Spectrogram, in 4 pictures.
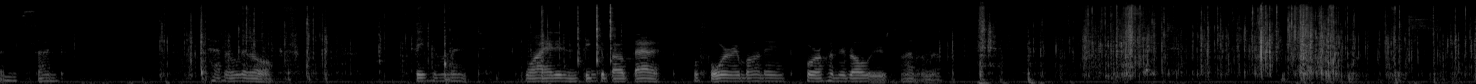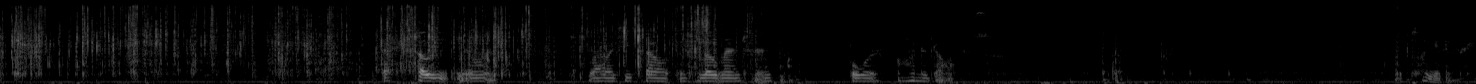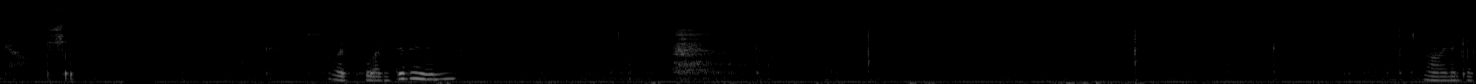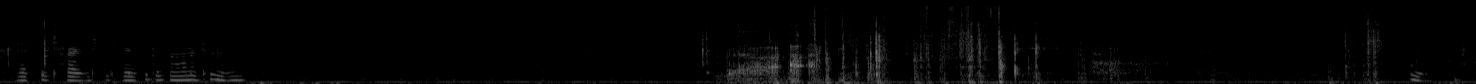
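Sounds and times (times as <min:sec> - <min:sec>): faint steady hum: 0:00.0 - 0:59.0
packaging crinkling and rustling: 0:01.6 - 0:06.4, 0:09.3 - 0:22.6, 0:51.3 - 0:54.8, 0:57.5 - 0:59.0.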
